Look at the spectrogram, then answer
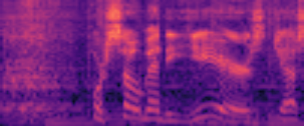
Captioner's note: drill machine whirring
